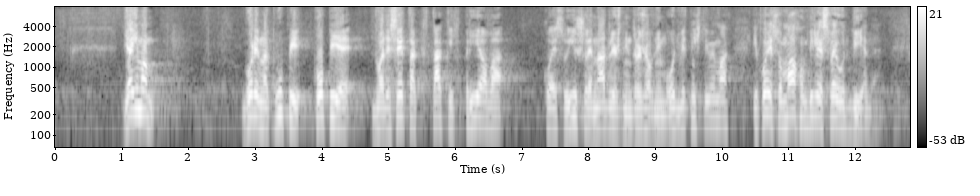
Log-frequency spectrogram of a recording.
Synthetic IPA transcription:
jaːimam | ɡo̞ɾenakluːpiko̞pijed̪ʋad̪e̞seːt̪akt̪akʋixpɾijaʋa | ko̞je̞suiʃle̞naːd̪le̞ʒnimd̪r̩ʒaʋnimo̞d̪ʋje̞t̪niʃt̪iʋima | iko̞je̞sumaːxombiːle̞sʋe̞od̪bijḛnḛ

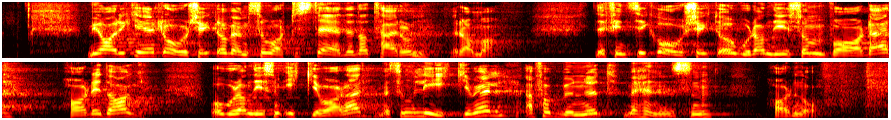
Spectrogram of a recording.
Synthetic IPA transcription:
ʋɪhɑɾɪkːəheːlt̪oːʋəʂɪkt̪ɔʋɛmsɔmʋɑʈʰɪlst̪eːd̪əd̪ɑt̪ʰæɾʊɳɾʔɑ̰mːɑ̰ | d̪̥ɛfɪnsɪkːəoːʋəʂɪkt̪ɔʋʊɖɑnd̪ɪsɔmʋɑɖæɾ | hɑɖɛɪd̪ɑːɡʔɔʋʊɖɑnd̪ɪsɔmɪkːəʋɑɖæːɾmɛnsɔmliːkəʋɛlːæ̰ɾfɔɾbʉnːət̪mɛɦɛnəlsn̩ | hɑ̰ɖɛno̰ː

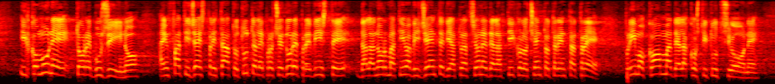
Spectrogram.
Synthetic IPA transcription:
ilkomuːnet̪oɾebuziːno | aiɱfat̪ːid͡ʒaesplet̪ːaːt̪ot̪ut̪ːelepɾot͡ʃed̪uːɾepɾevist̪ed̪alːanormat̪iːvavid͡ʒɛnt̪ed̪iat̪ːuwat̪sːjoːned̪elːart̪iːkolot͡ʃɛnt̪ot̪ɾɛnt̪at̪ɾɛ | pɾiːmokɔmːad̪elːakost̪it̪ut̪sːjoːne

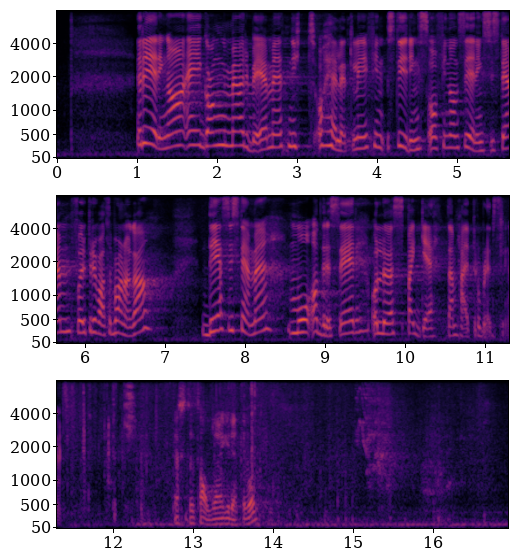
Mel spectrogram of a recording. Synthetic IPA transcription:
ɾɛjeːɾɪŋɑæɪɡɑŋmɛɑɾbæɪəmɛɛt̪nʏt̪ʰːɔ̰ɦeːlɛt̪l̩ɪst̪yːɾɪŋsɔfɪnɑnsɪeːɾɪŋsʏst̪eːmfɔɾpʰɾɪʋɑːt̪əbɑːɳɑːɡɑ | d̪ɛːsʏst̪eːməmɔʔɑd̪ɾəseːɾɔ̰løːsbɛɡːəd̪̥ɛmhæ̰ːɾpʰɾʊblḛːmst̪ɪlɪ̰ŋʔɑ̰n | nɛst̪ət̪ʰɑːləɾæɡɾeːt̪əʋɔl

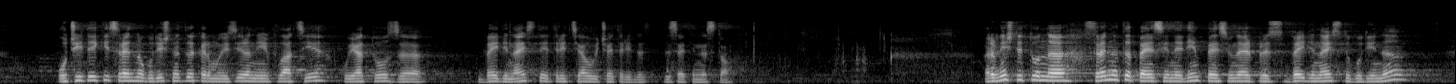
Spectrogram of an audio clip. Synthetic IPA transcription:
ot͡ʃit̪əjk̟isɾɛd̪noɡod̪iʃnət̪əxɐɾmoniziɾənəinflˠat̪sijəkojat̪ozɐ | d̪vɛid̪inajsɛ̥t̪əit̪ɾit̪sʲjalˠoit͡ʃɛt̪iɾid̪ɛsɛt̪inɐst̪ɔ | ɾɐvniʃt̪ɛt̪onɐsɾɛd̪nət̪əpɛnsijənɐɛd̪inpɛnsionɛɾpɾɛzd̪vɛid̪inajsɛ̥t̪əɡod̪inə

